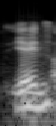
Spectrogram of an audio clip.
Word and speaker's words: Yeats: Ähm, sagt, sagt nicht, äh, ja, okay, also, er, äh, er kann, er, er weiß nicht, dass, dass Yates, Yeats, äh, also Yeats, Yates mhm. ausgesprochen wird.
